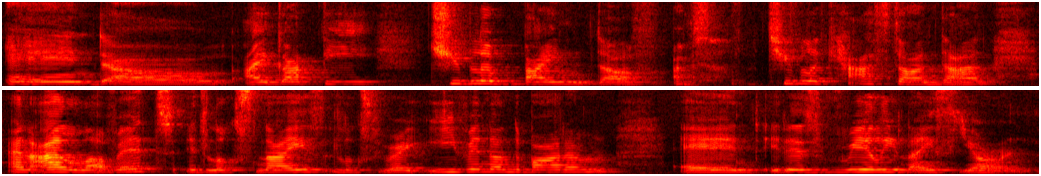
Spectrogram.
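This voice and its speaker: Slow-talking woman with a gravelly voice. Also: medium pitch, level tone, echoey room. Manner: slow, gentle, with many ums and uhs. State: congested from seasonal allergies. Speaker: knitting podcast host. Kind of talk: casual chat. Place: home.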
